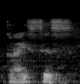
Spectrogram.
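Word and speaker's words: crisis: पहला आई जो है आई के रूप में इस्तेमाल हुआ, दूसरा आई जो है वो ई के रूप में इस्तेमाल हुआ उच्चारण में, क्राइसिस।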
